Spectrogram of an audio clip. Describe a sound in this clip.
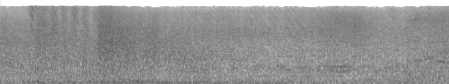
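A huge explosion booms.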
